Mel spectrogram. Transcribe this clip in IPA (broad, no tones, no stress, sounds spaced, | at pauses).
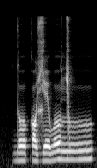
d o k ɔ ʑ e w o ŋ͡ǀ u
